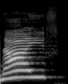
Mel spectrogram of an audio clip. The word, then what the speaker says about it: knife: In knife and not, K and K are the silent alphabets.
